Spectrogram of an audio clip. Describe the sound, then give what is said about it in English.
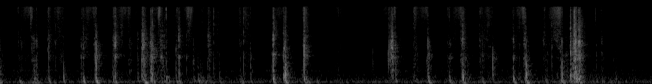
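A Star Code Astro deck of cards being shuffled to draw a card, a rapid run of crisp, papery riffles and flicks in uneven bursts, fairly soft overall with no voices. “Let's get one from that Star Code Astro deck.”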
